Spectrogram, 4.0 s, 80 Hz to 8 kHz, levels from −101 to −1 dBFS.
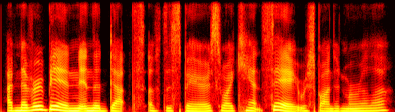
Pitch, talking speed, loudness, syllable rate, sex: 185 Hz, 210 wpm, -18 LUFS, 5.6 syllables/s, female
